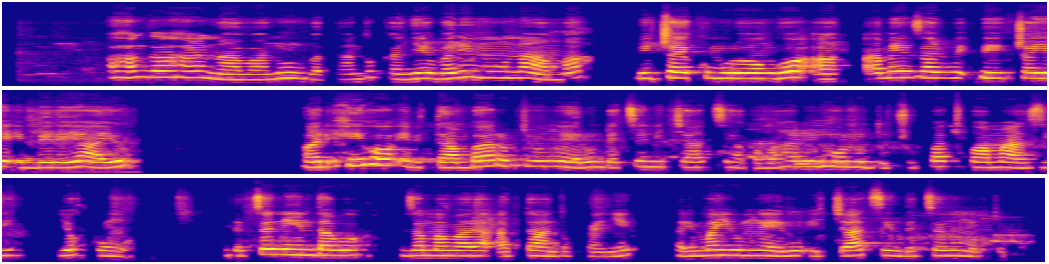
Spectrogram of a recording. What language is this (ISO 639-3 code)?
kin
